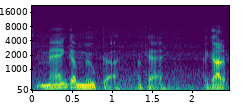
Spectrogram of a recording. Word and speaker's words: Mangamuka: name of the town I've been trying to pronounce mangamuka okay I got it pronounced correctly um so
